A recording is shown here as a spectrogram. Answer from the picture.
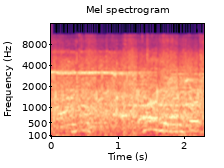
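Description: Spectators in a gym hall clapping and shouting, many voices at once, with a long steady high-pitched tone held over the crowd noise.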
